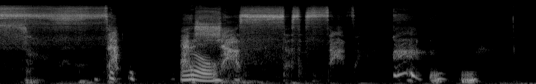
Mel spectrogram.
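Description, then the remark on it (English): A voice imitates Voldemort hissing like a snake at Lucius, with two long, harsh hissing bursts, the second blended with a wavering voiced growl, followed by a few short muttered syllables. “And Voldemort basically hisses at him and he's like, lies.”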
